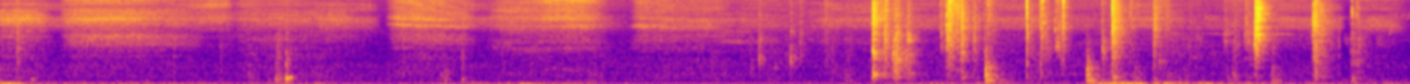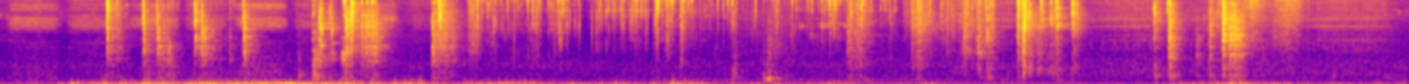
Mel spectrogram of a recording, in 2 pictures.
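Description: Scattered clicks, taps and rustles of small objects being handled on a glass tabletop: a syringe, small glass ampoules and wrappers. They are irregular, some louder than others, with a low rumble underneath through the middle.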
